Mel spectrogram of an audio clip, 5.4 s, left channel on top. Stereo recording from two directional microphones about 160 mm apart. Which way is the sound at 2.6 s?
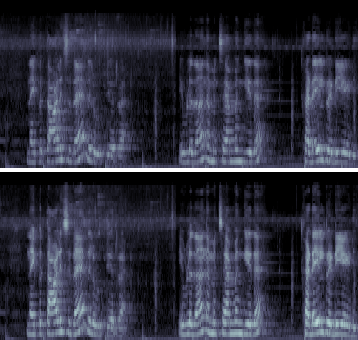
40° right (ahead or behind).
